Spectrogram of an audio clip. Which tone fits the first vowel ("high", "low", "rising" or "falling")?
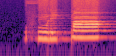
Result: low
